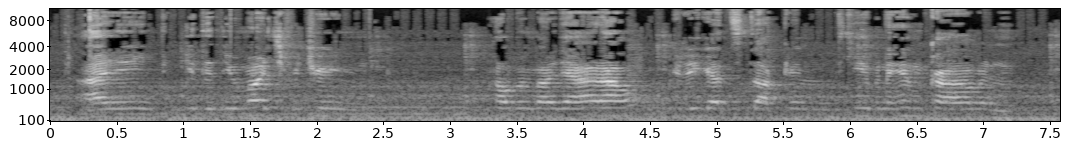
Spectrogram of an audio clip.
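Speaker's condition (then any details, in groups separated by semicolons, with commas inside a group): Cerebral palsy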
